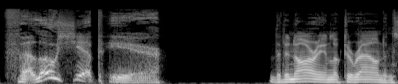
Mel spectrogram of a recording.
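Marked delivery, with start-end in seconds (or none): 0.0-1.7 slow, hissing snake voice; hissed. A narrator's reading. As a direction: hiss the words like a serpent. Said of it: "the word a hiss".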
